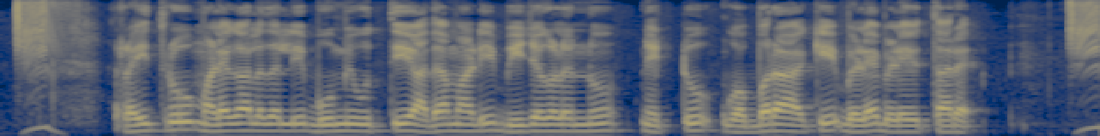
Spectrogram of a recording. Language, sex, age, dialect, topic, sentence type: Kannada, male, 18-24, Mysore Kannada, agriculture, statement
